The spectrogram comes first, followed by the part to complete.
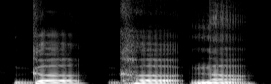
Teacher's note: सघोष का अर्थ है गूंज या कंपन के साथ। जब इन वर्णों का उच्चारण होता है तो गले में एक स्पष्ट कंपन या बज महसूस होता है।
